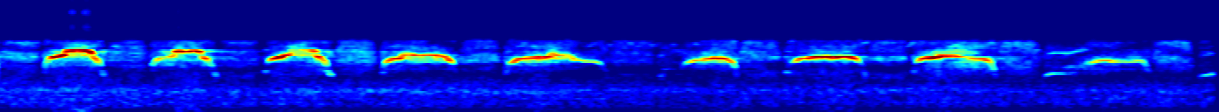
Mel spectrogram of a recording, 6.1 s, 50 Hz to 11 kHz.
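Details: Nesting black stork, filmed 22 April 2009 by a nest camera, calling to its mate as it arranges twigs and moss. It gives a run of arched whistles at a steady pace, and the last notes are lower and shorter.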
